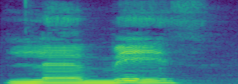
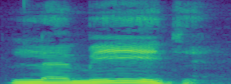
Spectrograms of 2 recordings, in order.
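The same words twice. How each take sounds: First: Slow model. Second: Said in the usual way. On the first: Shown as a demonstration. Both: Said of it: "next देखिए layman's".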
